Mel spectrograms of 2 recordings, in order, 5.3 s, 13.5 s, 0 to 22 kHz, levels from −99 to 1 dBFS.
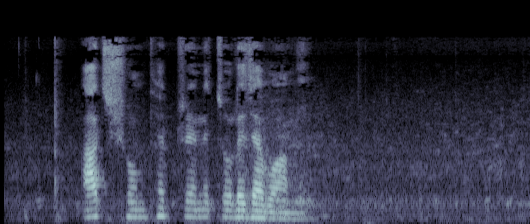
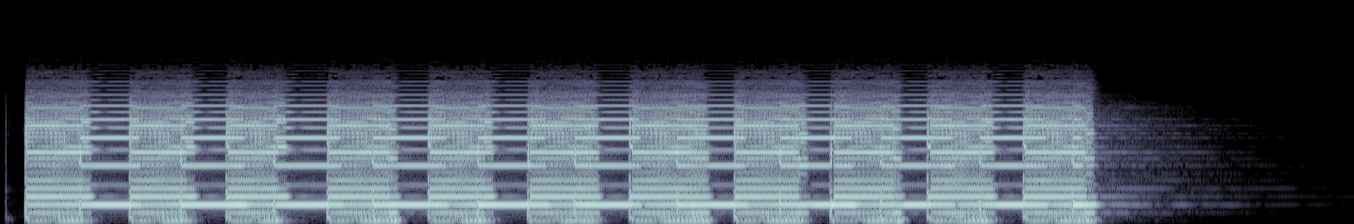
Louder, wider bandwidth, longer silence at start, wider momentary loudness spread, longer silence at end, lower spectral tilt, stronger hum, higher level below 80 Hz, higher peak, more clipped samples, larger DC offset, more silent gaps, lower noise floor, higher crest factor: second, -27 LUFS vs -16 LUFS; first, 11.5 kHz vs 5.2 kHz; about the same, 0.25 s vs 0.25 s; first, 21 LU vs 2 LU; second, 0.05 s vs 2.55 s; second, -4 dB/octave vs -8 dB/octave; neither; second, -60 dBFS vs -34 dBFS; about the same, -4 dBFS vs -4 dBFS; neither; neither; neither; second, -56 dBFS vs under -90 dBFS; first, 28 dB vs 14 dB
